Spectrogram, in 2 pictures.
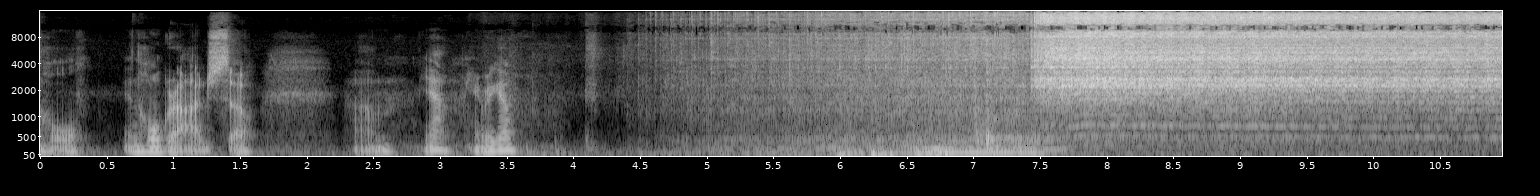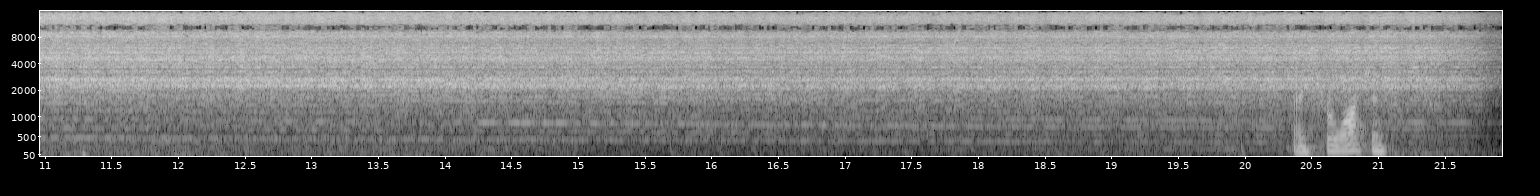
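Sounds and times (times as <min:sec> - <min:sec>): bicycle freehub ratchet buzz: 0:04.5 - 0:21.9.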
